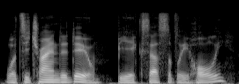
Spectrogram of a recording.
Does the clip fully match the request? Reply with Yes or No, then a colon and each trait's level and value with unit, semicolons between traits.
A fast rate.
No: average, 175 wpm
